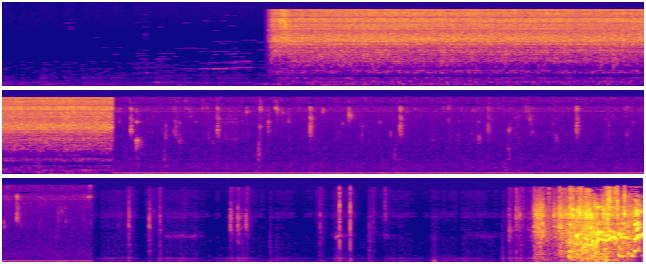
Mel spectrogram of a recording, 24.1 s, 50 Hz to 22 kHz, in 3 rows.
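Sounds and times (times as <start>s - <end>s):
faucet water pouring into basin: 3.4s - 13.0s.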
